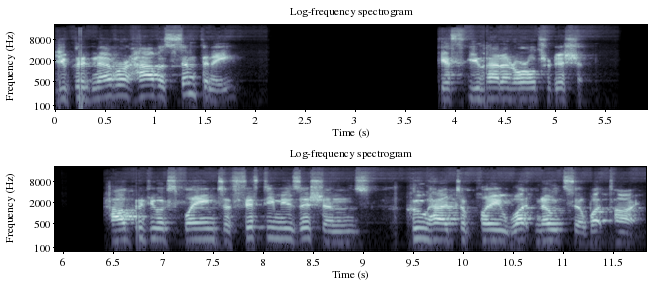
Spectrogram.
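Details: Adult male speaker; normal speech.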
